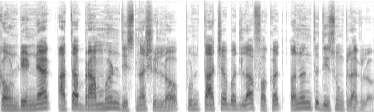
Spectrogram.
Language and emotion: Goan Konkani, neutral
